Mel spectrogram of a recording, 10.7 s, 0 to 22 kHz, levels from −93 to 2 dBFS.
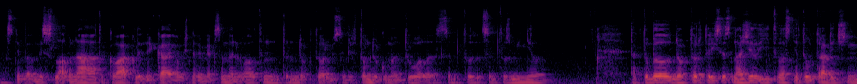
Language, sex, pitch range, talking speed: Czech, male, 75-85 Hz, 200 wpm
